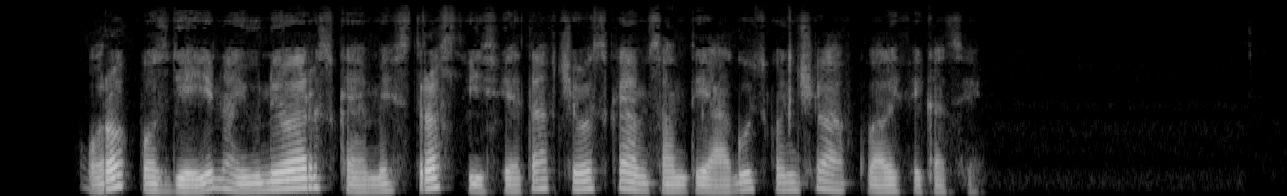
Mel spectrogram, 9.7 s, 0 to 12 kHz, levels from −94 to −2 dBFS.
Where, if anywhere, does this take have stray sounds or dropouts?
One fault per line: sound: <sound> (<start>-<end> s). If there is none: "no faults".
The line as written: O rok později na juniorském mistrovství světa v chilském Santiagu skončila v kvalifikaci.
no faults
